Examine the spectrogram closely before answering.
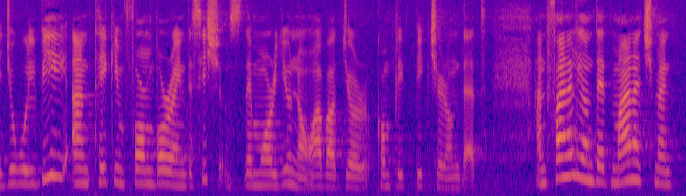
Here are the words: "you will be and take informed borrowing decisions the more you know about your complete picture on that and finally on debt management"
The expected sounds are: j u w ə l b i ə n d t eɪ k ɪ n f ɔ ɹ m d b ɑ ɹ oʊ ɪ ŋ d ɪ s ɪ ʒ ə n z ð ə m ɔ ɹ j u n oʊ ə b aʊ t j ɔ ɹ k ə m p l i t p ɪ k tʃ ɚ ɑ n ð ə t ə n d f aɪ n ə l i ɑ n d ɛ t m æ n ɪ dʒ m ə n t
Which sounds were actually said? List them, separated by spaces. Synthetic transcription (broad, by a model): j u w ə l b i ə n t eɪ k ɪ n f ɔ ɹ m b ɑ ɹ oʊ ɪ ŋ d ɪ s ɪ ʃ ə n s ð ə m ɔ ɹ j u n oʊ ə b aʊ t j ɔ ɹ k ə m p l i t p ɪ k tʃ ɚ ɑ n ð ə t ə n f aɪ n ə l i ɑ n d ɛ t m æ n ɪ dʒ m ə n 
